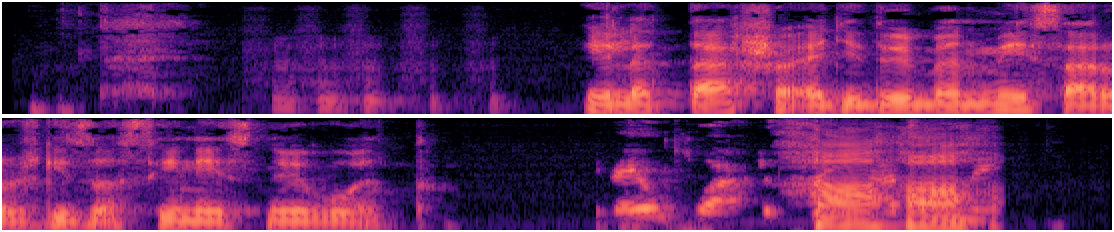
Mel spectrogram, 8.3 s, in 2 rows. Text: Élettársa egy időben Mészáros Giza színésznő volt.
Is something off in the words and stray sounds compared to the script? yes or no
yes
